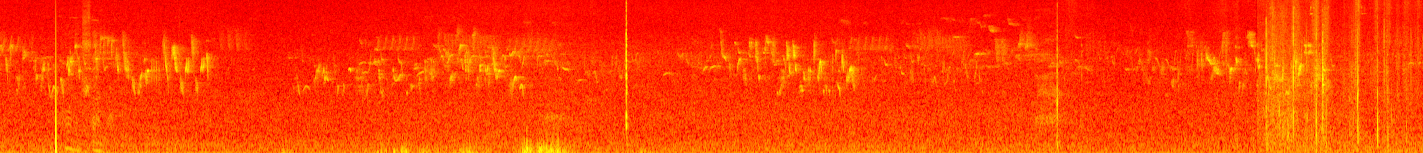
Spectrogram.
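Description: Small birds singing in short repeated chirping phrases, with a few single sharp clicks and a brief low rumble about ten seconds in. Near the end comes a run of sharp clicks and rustling.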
